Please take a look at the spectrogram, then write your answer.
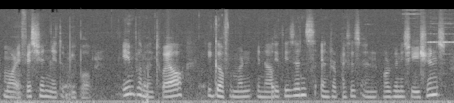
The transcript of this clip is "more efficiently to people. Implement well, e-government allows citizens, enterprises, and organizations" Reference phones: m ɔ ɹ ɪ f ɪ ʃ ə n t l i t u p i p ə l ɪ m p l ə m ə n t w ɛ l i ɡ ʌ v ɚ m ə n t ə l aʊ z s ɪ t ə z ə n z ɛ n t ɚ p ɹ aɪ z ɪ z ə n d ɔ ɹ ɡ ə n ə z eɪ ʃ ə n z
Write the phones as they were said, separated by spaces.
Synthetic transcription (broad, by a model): m ɔ ɹ ɪ f ɪ ʃ ə n t l i t u p i p ə l ɪ m p l ə m ə n t w ɛ l i ɡ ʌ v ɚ m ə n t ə n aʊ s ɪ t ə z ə n s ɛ n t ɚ p ɹ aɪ s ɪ s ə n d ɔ ɹ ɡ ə n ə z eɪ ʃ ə n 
